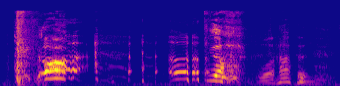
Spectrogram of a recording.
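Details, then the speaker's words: A water buffalo gives a sudden, loud, airy sneeze, followed by surprised human voices. "Somebody sneezed. Oh my god. Yeah. What happened? Somebody sneezed."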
